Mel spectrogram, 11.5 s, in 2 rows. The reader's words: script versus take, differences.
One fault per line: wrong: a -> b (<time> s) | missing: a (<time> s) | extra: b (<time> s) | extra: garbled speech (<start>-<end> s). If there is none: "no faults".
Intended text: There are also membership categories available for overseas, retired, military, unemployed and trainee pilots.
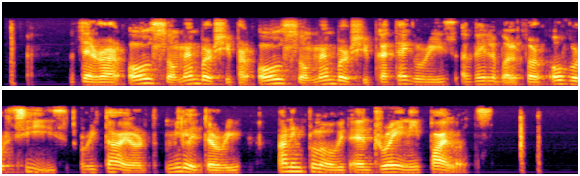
extra: are also membership (2.3 s)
